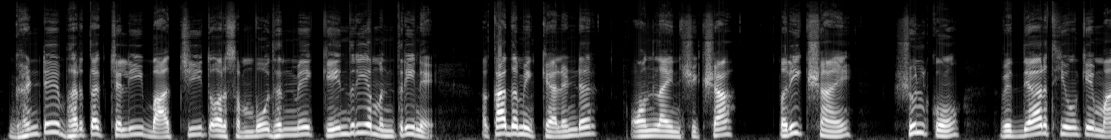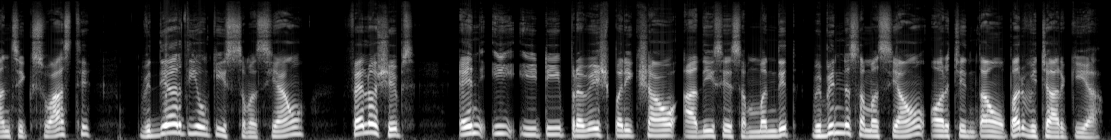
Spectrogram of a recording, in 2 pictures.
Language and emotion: Hindi, neutral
